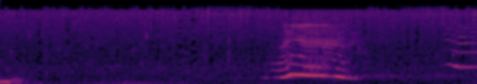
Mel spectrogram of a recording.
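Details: Whale song: a single arched, moaning tonal call of about half a second, rising then falling, with stacked harmonics, followed by a faint high steady tone near the end over a soft background hiss.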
